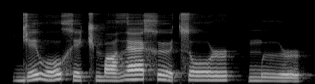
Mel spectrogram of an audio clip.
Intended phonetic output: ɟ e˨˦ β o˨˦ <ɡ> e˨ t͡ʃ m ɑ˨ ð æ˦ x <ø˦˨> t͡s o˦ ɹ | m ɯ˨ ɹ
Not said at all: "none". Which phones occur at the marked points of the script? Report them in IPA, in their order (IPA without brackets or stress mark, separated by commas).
x, ø˦˨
